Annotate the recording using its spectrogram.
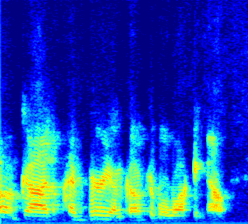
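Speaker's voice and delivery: usual speaking voice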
